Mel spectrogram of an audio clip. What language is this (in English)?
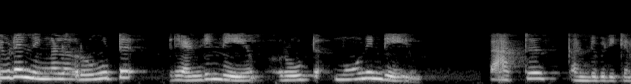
Malayalam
